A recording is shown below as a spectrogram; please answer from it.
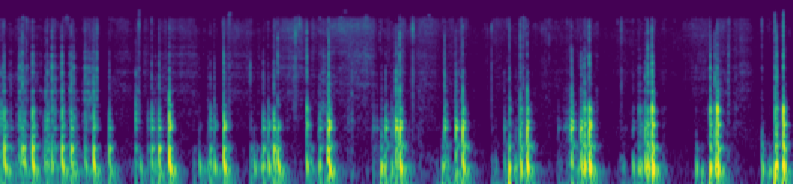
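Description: Fingertips of both hands tap and drum on the flat surface of a solid wooden desk with visible wood grain. Dozens of short, dull, low knocks land in quick, uneven bursts and clusters, each dying away almost instantly with no ring.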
